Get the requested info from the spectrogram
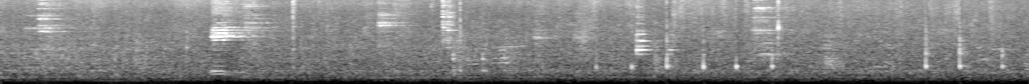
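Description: Steel cleaver chopping food against a metal pan: sharp, slightly ringing knocks, about five quick strikes from about six seconds in and two more near the end, over steady street background noise. A brief horn-like toot sounds about two seconds in.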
